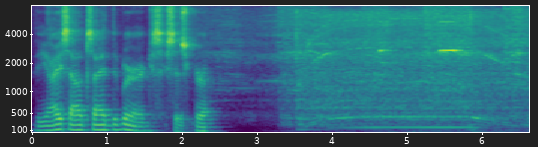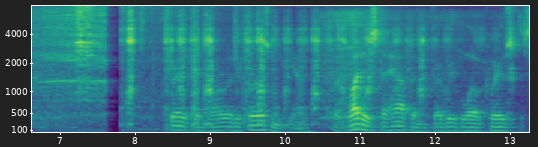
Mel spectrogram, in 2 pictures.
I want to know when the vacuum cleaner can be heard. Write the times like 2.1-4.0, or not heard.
3.2-7.0, 10.3-13.2.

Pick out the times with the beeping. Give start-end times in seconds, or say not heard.
4.6-5.8.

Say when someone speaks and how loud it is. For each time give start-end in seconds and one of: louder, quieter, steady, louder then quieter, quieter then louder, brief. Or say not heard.
0.0-2.4 brief
8.4-13.2 louder then quieter.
